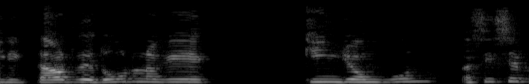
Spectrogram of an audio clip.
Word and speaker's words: Kim Jong-un: este caso, del dictador de turno, que es Kim Jong-un. Así se pronuncia, ¿cierto?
